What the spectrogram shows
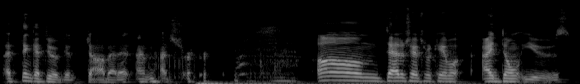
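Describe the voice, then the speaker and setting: A gaming live streamer with a mid-range, expressive and sharp-toned voice chats casually with viewers while playing, answering their questions at a moderate pace. He rambles through his explanations and restarts frequently.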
